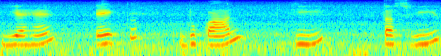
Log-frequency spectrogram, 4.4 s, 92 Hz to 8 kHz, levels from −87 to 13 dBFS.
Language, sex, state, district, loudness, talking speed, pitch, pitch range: Hindi, female, Haryana, Charkhi Dadri, -18 LUFS, 70 wpm, 245 Hz, 235-290 Hz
